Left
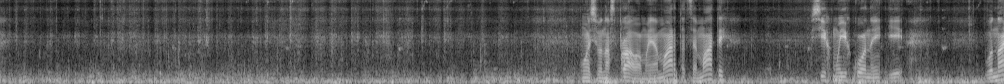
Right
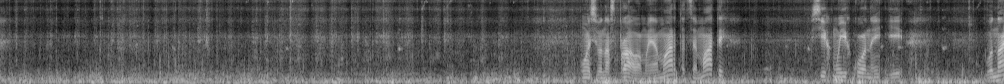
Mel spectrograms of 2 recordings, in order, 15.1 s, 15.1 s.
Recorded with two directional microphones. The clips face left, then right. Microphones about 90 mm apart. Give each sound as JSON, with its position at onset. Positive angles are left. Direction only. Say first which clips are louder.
{"t": 8.7, "sound": "speech", "louder": "left 1 dB", "side_deg": -30}
{"t": 12.1, "sound": "speech", "louder": "left 1 dB", "side_deg": -35}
